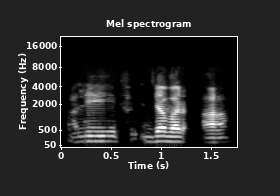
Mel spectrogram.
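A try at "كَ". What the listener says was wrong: এখানে আলিফ নেই, কাফ জবর কা।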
